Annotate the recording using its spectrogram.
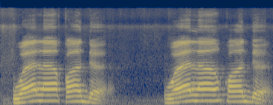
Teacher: Dal yang mati harus diqalqalahkan walaqad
